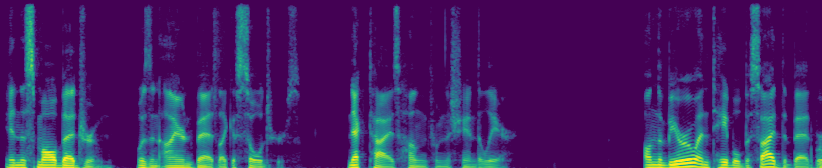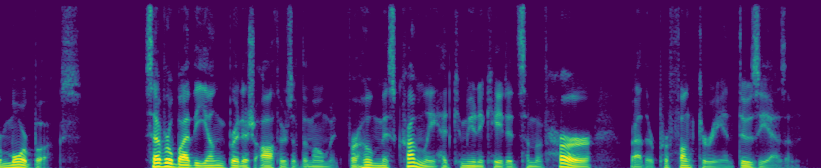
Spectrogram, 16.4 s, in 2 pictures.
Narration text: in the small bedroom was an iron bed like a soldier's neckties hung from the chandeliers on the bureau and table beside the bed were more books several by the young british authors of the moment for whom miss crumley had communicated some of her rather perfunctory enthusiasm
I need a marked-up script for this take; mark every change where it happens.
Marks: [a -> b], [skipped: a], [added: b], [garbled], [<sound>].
in the small bedroom was an iron bed like a soldier's neckties hung from the [chandeliers -> chandelier] on the bureau and table beside the bed were more books several by the young british authors of the moment for whom miss crumley had communicated some of her rather perfunctory enthusiasm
